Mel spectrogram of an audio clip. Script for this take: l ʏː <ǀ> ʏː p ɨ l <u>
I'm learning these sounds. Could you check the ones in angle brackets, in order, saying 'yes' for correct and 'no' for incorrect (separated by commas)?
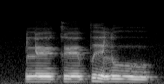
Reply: no, yes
